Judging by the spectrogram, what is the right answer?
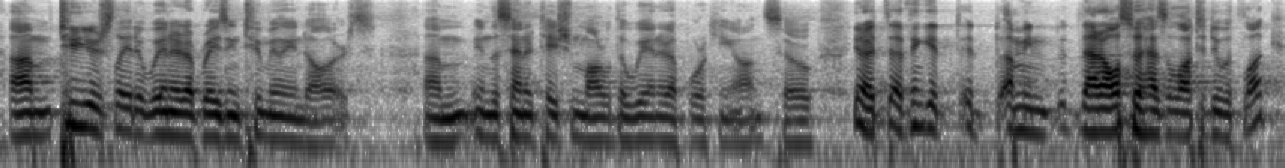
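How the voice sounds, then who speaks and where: A man's voice: medium pitch, fast talker, hardly any pauses. Candid man in an echoing hall. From United States. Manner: candid, self-mocking, laughs between lines. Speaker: panelist. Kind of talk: candid anecdotal storytelling. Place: large conference hall. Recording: echoey hall reverb.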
